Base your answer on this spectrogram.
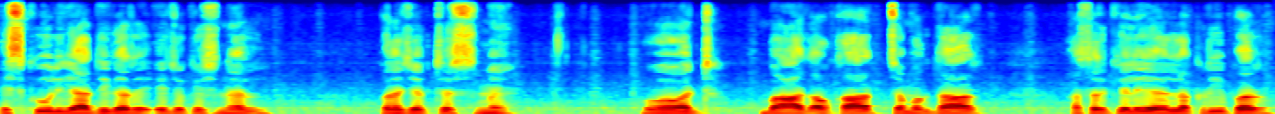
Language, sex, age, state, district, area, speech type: Urdu, male, 30-45, Delhi, North East Delhi, urban, spontaneous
